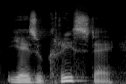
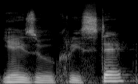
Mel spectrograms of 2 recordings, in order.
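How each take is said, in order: First: The stress falls on the usual syllables. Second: The stress falls on unusual syllables. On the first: The speaker calls it right. "we'd normally say Jesu Christe" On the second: The speaker calls it wrong. "but Poulenc sets it Jesu Christe"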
